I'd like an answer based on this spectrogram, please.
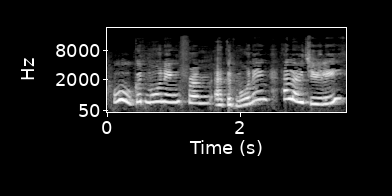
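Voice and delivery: high, loud, delighted hello to a viewer; bright greeting. Real, not acted.

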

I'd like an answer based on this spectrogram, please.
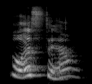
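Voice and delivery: high-pitched, alarmed question; high panicked voice. A narrator's reading. Mother waking to look for her baby, panicked. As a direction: cry it out in sudden panic. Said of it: "fragte eine hohe panische Stimme".

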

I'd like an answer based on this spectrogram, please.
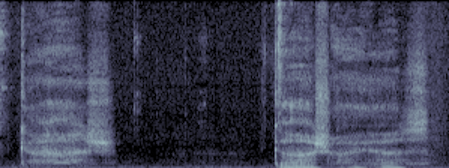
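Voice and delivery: breathy whispered gosh of sudden recall; whispered to self. Real, not acted. Muttering to herself as she finally remembers, whispered. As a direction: whisper it under your breath as the answer comes.

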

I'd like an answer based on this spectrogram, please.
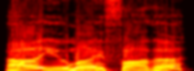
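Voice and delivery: put-on high, slow old man's demand; cracked voice of an ancient man. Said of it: "in a cracked and ancient voice".

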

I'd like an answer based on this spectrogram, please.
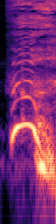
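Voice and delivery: high loud whew of relief; close-call exhale; relieved whew. Acted.

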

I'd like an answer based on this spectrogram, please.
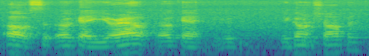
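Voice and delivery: usual speaking voice

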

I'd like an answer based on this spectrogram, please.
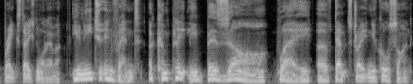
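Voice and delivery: ordinary talk, nothing marked

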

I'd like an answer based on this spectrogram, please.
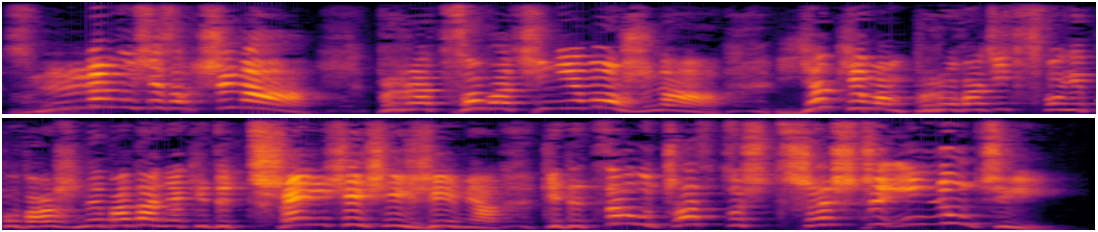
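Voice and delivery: very high, loud squawky complaint; cranky bird scientist. Acted. Stormbird scientist angrily complaining about the dragons' noise. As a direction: screech it out as an irritated old bird.

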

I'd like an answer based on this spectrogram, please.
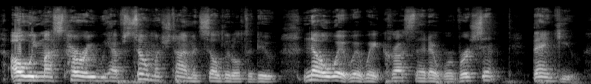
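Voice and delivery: loud, hurried showman's outburst; flustered, exclaiming loudly; excited cry. A narrator's reading. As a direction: burst out, bubbling over with urgency. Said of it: "he cried, clapping his hands once".

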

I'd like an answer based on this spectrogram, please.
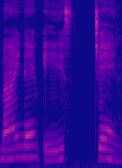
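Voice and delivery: My name is Jane drawn out slowly; teacher modelling slowly; slow model sentence. Shown as a demonstration. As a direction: spell it out slowly for learners. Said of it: "ให้พูดว่า".

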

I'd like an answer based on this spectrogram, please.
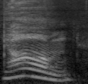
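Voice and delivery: plain reading voice

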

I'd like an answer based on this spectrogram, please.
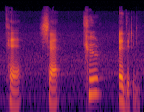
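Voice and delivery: slow "Teşekkür", split as te, şek, kür, with clear pauses; syllable by syllable. Shown as a demonstration. Teacher showing learners how to say "Teşekkür ederim", slowly syllable by syllable. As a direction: break "Teşekkür" into separate syllables, then say "ederim".

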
